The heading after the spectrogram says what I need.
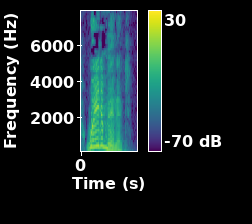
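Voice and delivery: cried out. Acted. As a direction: call them back cheerfully. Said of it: "she cried".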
